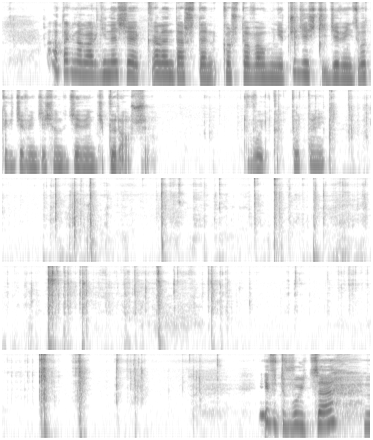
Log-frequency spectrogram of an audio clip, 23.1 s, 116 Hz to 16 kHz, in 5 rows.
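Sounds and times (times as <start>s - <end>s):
cardboard and plastic crinkling: 8.0s - 20.4s
packaging snaps: 8.6s - 21.2s.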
